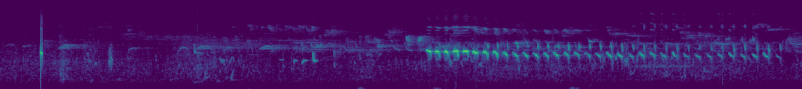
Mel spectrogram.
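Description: An Eastern rosella gives a long, fast run of about twenty sharp, high notes that slows and fades, after a few faint scattered calls.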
